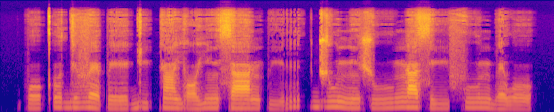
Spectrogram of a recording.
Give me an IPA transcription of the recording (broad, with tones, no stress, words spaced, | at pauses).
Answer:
po˨kʼʊ˦dɪ˦ vɛ˦˨peː˨ɡi˦ kã˦jɔ˨jĩ˦ saː˦ŋpi˨r | d͡ʒu˦ɲĩ˨ʃuː˨˦ ŋa˦siː˨ fuː˦nbɛ˨wo˨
